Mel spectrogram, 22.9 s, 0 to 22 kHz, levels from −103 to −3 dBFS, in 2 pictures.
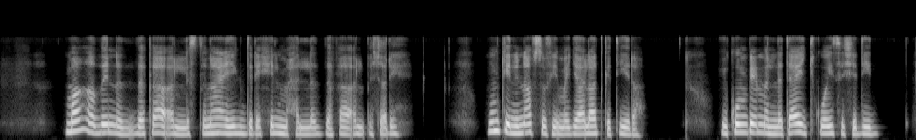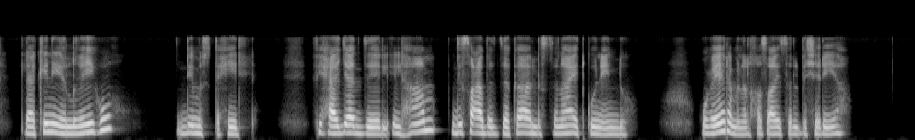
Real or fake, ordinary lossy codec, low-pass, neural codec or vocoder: real; none; 7.2 kHz; none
